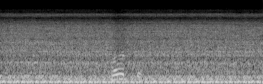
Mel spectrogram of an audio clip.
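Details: Classic car idling after the distributor timing was adjusted to about two degrees: an even, steady low rumble with no misses or knocks; the engine sounds healthy.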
